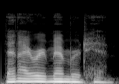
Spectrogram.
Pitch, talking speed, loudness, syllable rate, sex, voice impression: 115 Hz, 200 wpm, -11 LUFS, 6.1 syllables/s, male, masculine, adult-like, slightly relaxed, weak, clear, slightly halting, slightly sincere, friendly, slightly reassuring, unique, lively, kind, modest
